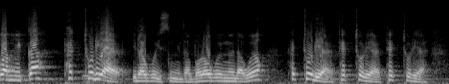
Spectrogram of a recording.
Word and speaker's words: 팩토리얼: 팩토리알, 팩토리알, 팩토리알. 3팩토리 아니에요. 그건 공장이고. 알았죠? 3팩토리얼 이렇게 읽으시고요.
